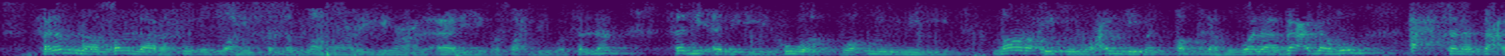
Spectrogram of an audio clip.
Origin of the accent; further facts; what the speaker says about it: Syria; يعني بعامية عندنا في الشام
